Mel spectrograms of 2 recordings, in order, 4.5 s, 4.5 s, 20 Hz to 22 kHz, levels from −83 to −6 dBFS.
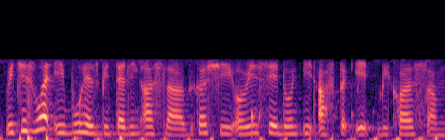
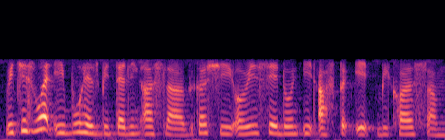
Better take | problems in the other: second | background sound (Fill (with liquid)); 10 dB below the speech

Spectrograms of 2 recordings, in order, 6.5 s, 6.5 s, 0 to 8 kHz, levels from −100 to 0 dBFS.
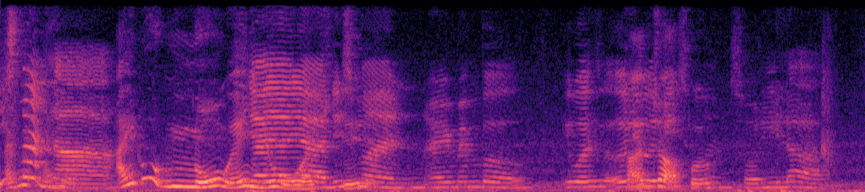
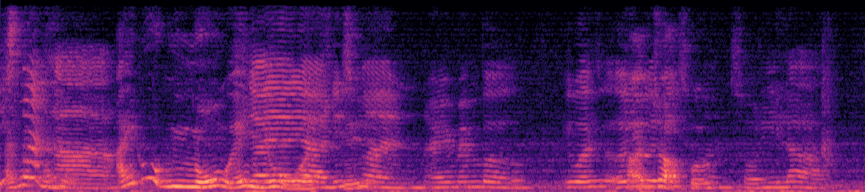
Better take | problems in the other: first | room echo; dies away in 0.2 s

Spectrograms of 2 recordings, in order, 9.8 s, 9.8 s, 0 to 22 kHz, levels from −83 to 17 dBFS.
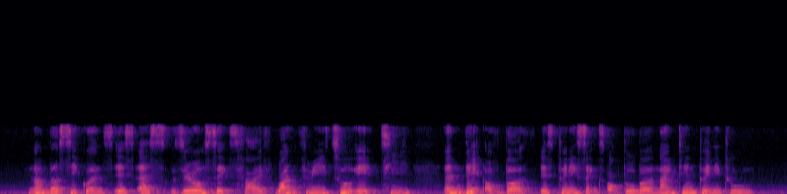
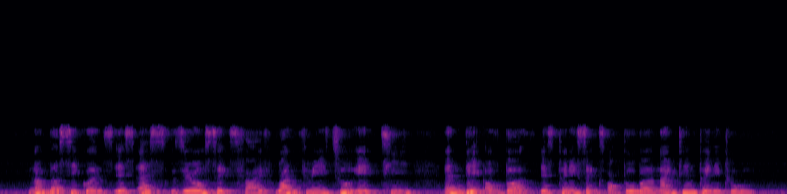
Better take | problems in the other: first | room echo; dies away in 0.2 s

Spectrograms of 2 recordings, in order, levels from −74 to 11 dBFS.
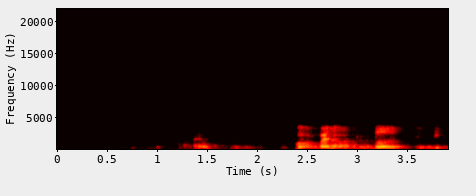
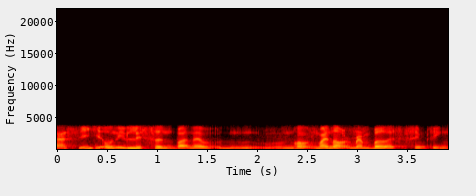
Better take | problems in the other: second | noise reduction (neural mask model DeepFilterNet 3)

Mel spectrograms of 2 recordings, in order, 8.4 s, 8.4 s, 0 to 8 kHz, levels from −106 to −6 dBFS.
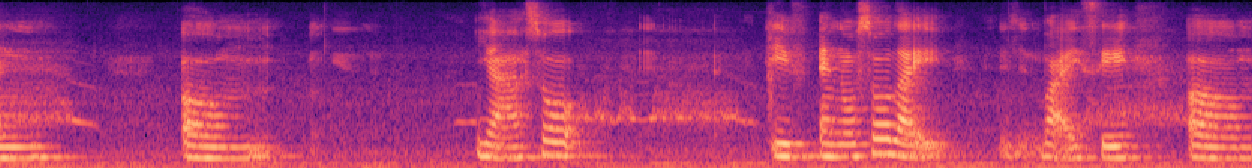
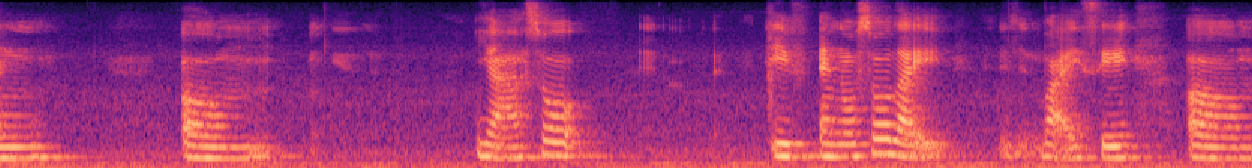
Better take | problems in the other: second | background sound (Bird); 19 dB below the speech

